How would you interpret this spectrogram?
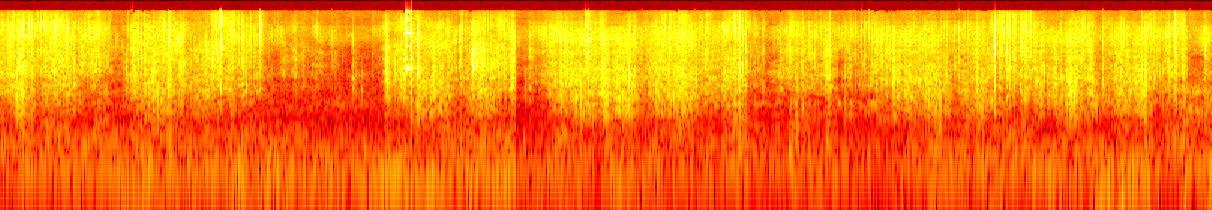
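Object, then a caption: Sand-cement clumps. Two bare hands crush and crumble fist-sized, solid, dry, gritty sand-cement clumps with the fingers and palms, near molded sand-cement mounds, as loose grains fall. The result is a steady run of gritty, bright crunching and crackling with short, dry bursts and no ringing tail.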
